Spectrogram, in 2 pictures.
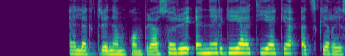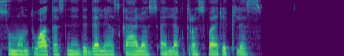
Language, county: Lithuanian, Vilnius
